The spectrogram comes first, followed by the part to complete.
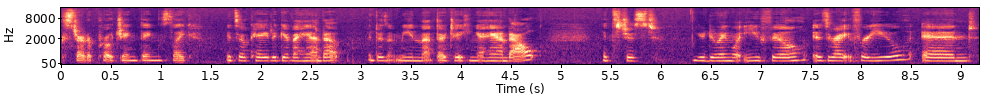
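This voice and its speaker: Creaky-voiced woman in podcast discussion. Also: fairly high pitch, darkish tone, slight background noise. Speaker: podcast guest. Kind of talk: earnest conversational discussion.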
